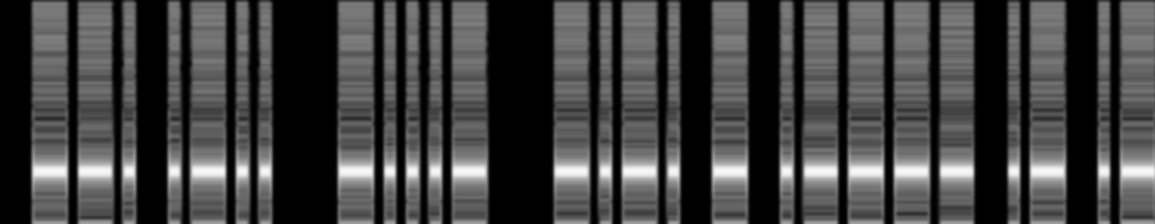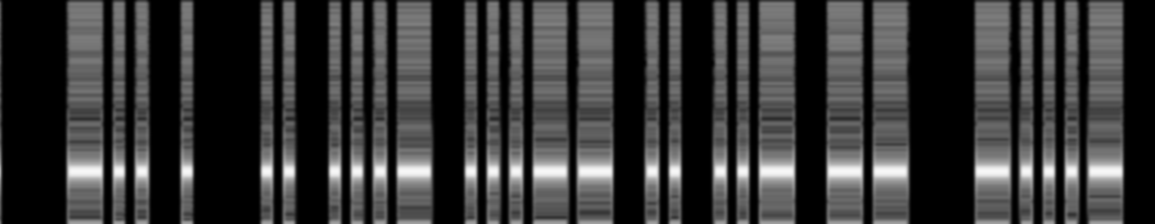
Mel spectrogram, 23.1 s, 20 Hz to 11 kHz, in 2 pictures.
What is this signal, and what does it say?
Morse code, heard as a keyed tone, about 10 wpm, 800 Hz. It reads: GL <BT> CT1AA DE IV3IUM <BT>
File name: Telegraphy-group / QSO CW 10 PPM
